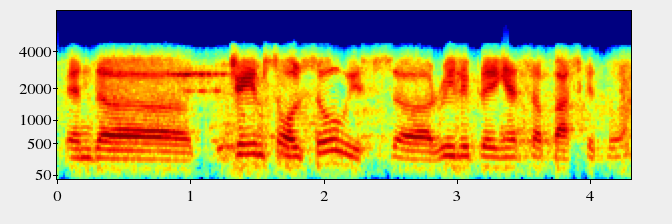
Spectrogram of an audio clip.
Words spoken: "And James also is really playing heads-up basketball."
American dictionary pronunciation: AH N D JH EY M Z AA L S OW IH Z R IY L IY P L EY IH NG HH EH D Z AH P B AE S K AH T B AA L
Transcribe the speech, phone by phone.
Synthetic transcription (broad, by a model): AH N D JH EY M S AA L S OW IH S R IY L IY P L EY IH NG HH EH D S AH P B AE S K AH T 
